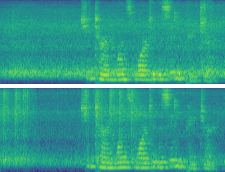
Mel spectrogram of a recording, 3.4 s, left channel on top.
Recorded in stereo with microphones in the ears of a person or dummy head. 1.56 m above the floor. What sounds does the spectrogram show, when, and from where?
1.2 s a woman speaking: centre (ahead or behind), 1.7 m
